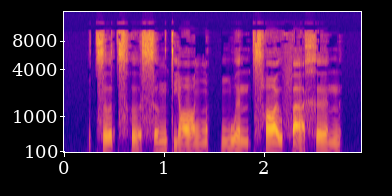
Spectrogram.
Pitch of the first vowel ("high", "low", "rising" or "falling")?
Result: rising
